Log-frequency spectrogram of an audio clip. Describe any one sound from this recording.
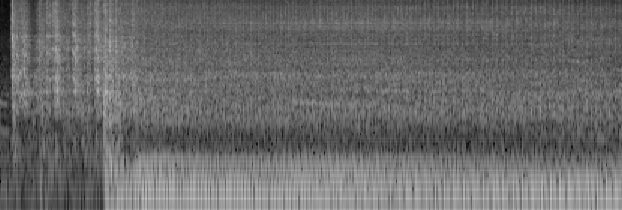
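A motorcycle engine starts up and idles with a deep, steady throbbing rumble.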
